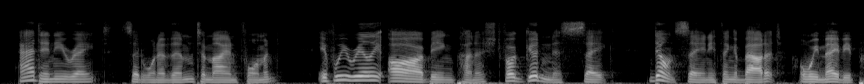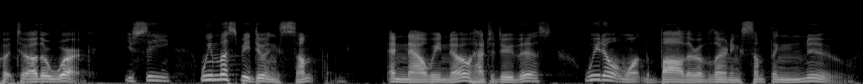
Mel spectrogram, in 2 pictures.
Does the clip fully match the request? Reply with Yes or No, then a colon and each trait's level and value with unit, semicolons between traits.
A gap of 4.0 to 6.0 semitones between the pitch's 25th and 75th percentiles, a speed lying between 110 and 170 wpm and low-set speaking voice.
No: wide, 5.5 semitones; average, 195 wpm; low, 120 Hz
